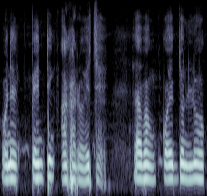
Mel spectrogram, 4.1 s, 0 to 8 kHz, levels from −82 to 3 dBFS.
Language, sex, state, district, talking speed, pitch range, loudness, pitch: Bengali, male, Tripura, West Tripura, 100 wpm, 165-180 Hz, -15 LUFS, 175 Hz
